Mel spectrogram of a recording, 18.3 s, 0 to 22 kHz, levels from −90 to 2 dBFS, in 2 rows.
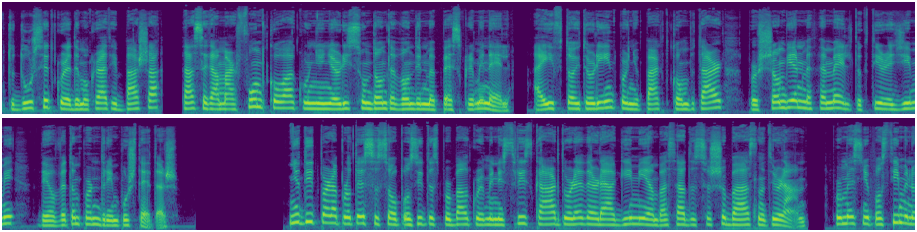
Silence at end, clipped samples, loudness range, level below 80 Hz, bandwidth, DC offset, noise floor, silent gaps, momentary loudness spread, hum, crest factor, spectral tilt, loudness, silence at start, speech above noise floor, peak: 0 s; under 0.1%; 3 LU; -52 dBFS; 18 kHz; under 0.1%; under -90 dBFS; 1.61-1.78 s, 5.12-5.23 s, 11.07-11.92 s, 17.20-17.34 s; 5 LU; none; 12 dB; -4.5 dB/octave; -16 LUFS; 0.05 s; over 75 dB; -2 dBFS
